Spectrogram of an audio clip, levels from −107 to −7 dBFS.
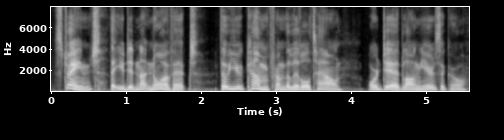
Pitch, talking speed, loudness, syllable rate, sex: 180 Hz, 205 wpm, -19 LUFS, 4.8 syllables/s, female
